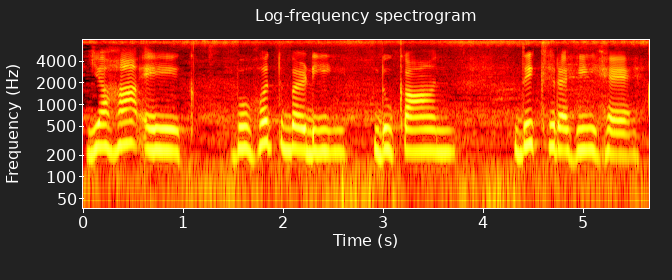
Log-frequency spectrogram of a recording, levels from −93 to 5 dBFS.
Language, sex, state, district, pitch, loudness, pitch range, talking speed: Hindi, female, Haryana, Rohtak, 230 Hz, -16 LUFS, 220-250 Hz, 85 wpm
